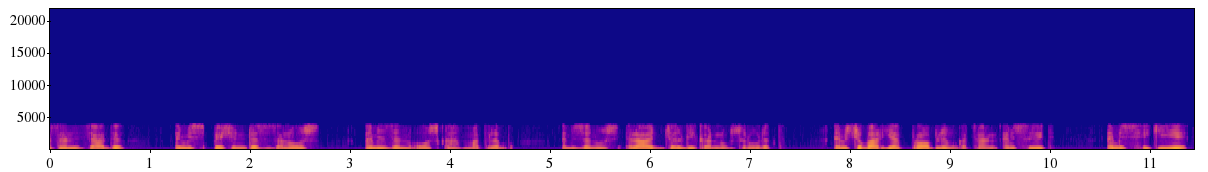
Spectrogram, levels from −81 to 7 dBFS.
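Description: No technical faults can be heard in this speech, which comes through G.711 telephone coding with its usual cut-off at about 3.8 kHz.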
